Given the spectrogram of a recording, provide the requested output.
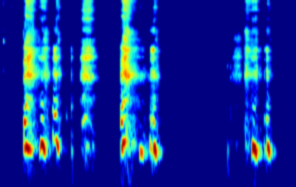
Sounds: Laughter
